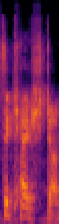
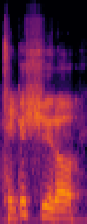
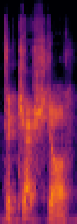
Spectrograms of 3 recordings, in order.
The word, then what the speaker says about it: Kosuke Takeshita: So Kosuke Takeshita, or Takeshita, it's Takeshita, that's how you pronounce it, it's Takeshita, not Takeshita, even though that's funny to say, but it's Takeshita, saves Brian Danielson from basically career-ending arm injury,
